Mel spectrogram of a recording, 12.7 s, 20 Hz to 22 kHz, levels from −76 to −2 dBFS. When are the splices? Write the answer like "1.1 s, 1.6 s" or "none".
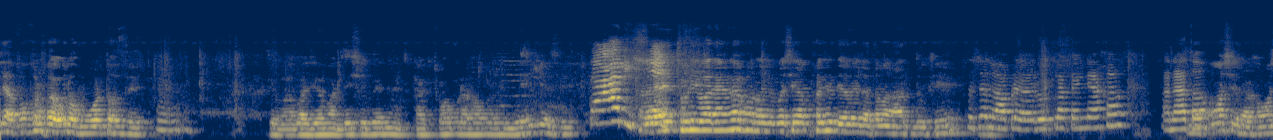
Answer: none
